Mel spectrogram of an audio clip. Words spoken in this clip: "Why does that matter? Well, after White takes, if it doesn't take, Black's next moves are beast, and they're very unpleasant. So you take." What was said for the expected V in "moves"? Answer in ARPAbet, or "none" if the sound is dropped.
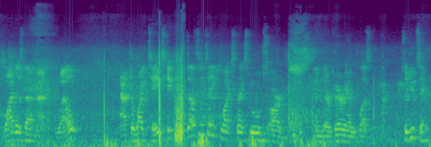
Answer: V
